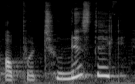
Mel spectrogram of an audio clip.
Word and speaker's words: opportunistic: Opportunist is stressed on the third syllable. Opportunist, the same as opportunity, while opportunistic is stressed on the fourth syllable. Opportunistic.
